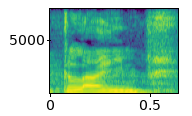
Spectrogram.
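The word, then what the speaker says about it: climb: यानी अगर एम के बाद बी आ जाए तो बी क्या रहेगा? साइलेंट रहेगा। जैसे पहला वर्ड्स लिम, दूसरा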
